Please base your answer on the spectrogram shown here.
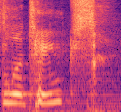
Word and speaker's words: Latinx: Latinx, thanks. It's pronounced Latinx. I don't want to call anyone a latinx or Latin X, but I got to read their gobbledegook language.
